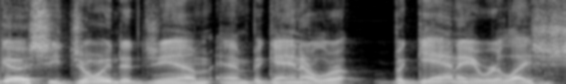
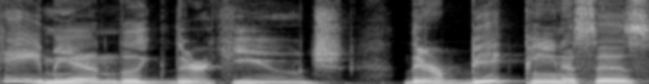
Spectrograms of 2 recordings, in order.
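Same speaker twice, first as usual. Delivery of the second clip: put-on cartoon frog puppet voice; 4 semitones higher than usual. Mimicking how the other speaker said his earlier line, in a Kermit the Frog voice. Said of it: "You were like".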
